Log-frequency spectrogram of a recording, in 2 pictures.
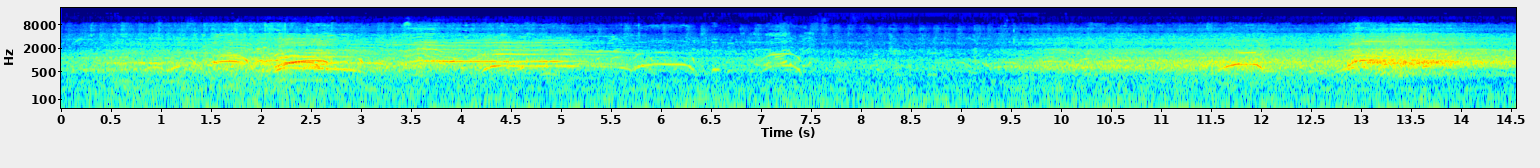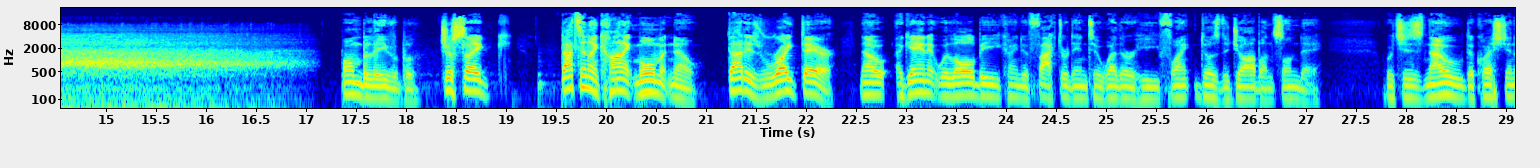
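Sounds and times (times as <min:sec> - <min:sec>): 
football stadium crowd roaring during a player's run: 0:00.0 - 0:17.1
people shouting in a football stadium crowd: 0:00.8 - 0:06.4, 0:09.2 - 0:16.9
speech: 0:17.6 - 0:27.2, 0:27.8 - 0:29.0.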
